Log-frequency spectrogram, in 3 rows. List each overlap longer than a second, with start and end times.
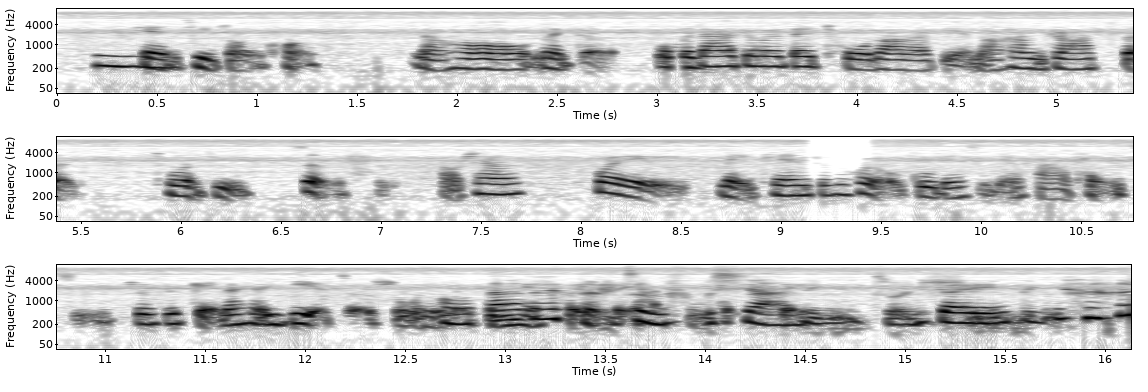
12.7-14.5

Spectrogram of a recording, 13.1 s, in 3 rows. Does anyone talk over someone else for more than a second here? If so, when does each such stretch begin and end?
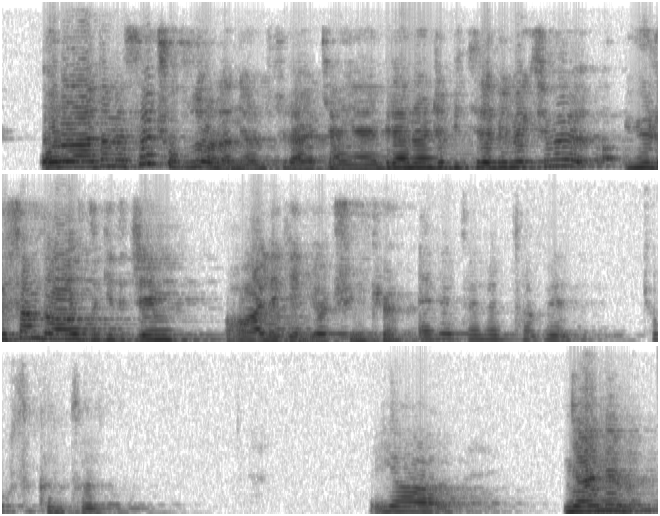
none

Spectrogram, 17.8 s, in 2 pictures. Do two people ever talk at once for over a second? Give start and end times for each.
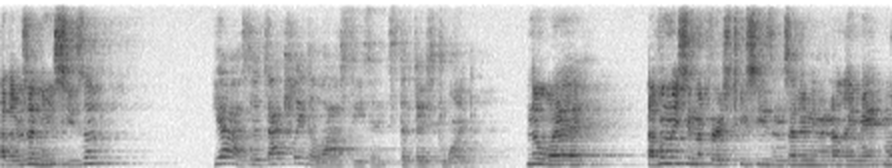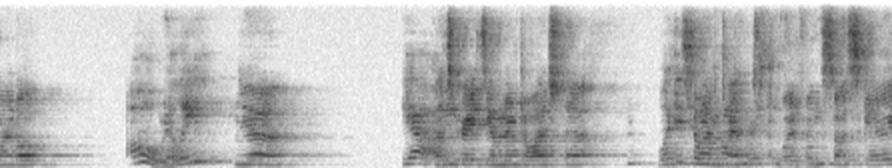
15.6-17.2

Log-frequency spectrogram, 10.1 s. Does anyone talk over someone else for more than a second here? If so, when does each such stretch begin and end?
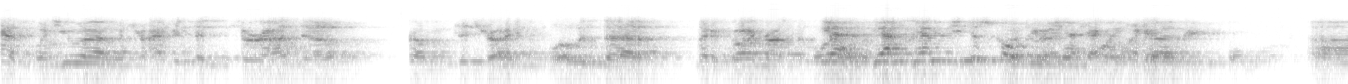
6.1-8.8

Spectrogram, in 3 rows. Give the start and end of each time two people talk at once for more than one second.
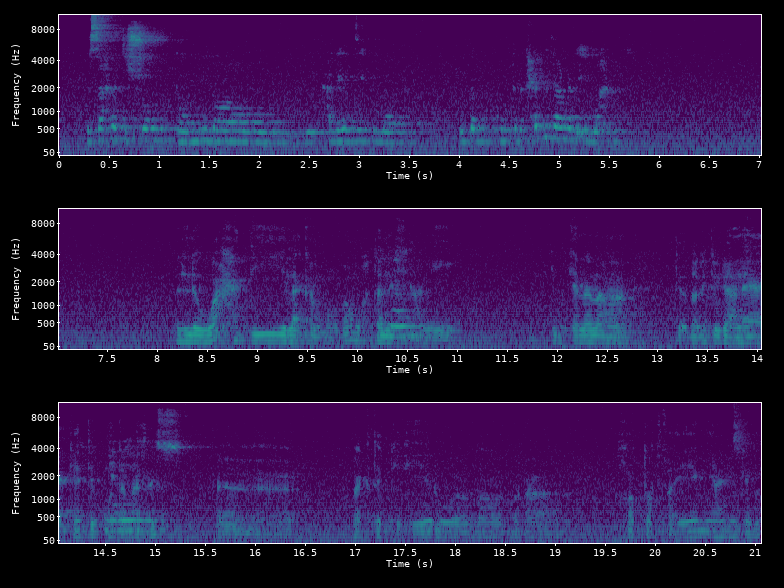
none

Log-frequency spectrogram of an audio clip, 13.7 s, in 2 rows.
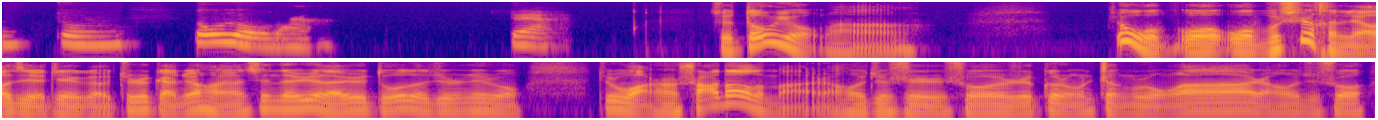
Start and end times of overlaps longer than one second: none

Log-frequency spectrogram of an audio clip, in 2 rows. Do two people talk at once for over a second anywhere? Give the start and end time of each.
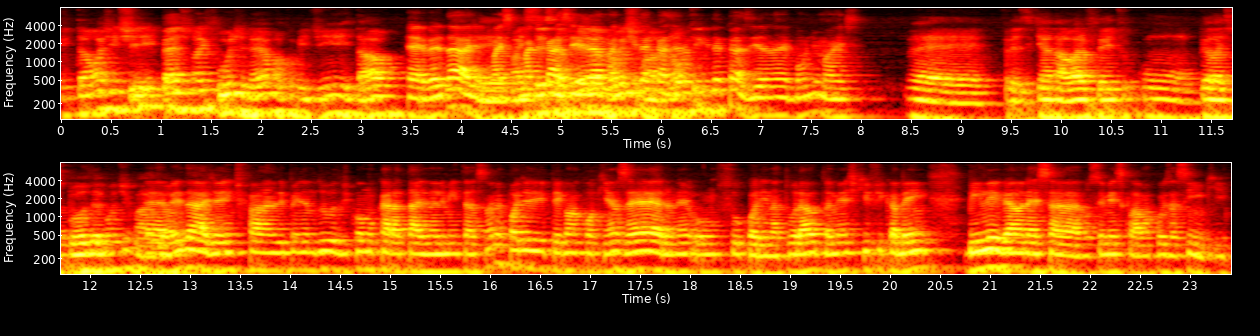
4.1-6.5

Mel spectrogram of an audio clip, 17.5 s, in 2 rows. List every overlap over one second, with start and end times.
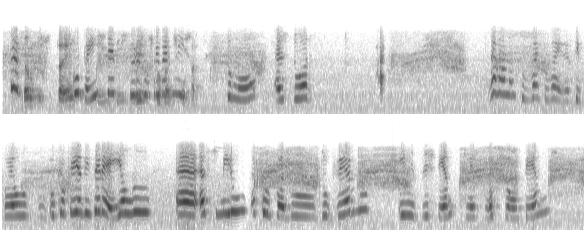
0.9-2.8

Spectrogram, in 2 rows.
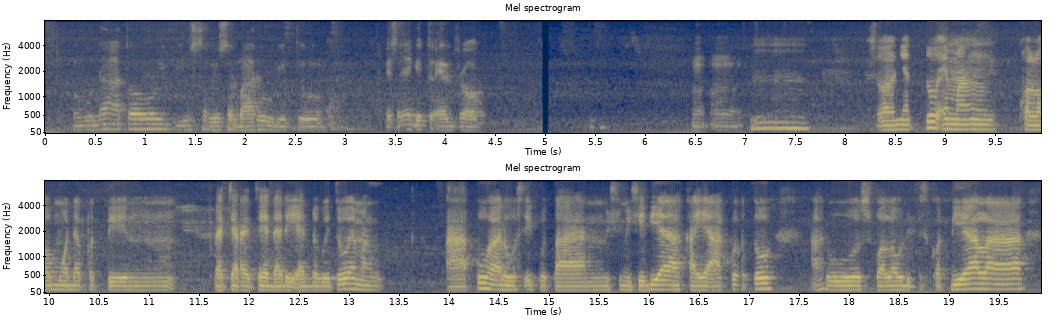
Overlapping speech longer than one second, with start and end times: none

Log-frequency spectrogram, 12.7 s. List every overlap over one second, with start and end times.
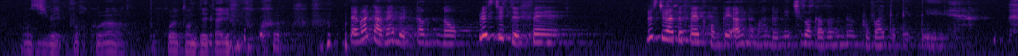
none

